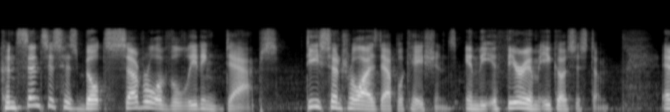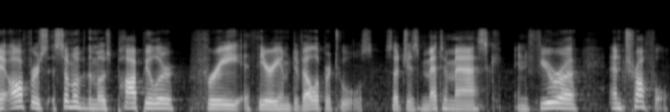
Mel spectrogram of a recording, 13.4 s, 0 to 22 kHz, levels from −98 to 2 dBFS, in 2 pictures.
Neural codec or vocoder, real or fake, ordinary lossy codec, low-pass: codec, 24 kHz, 3.1 kbps, DualCodec; fake; Opus, 64 kbps; 7.2 kHz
